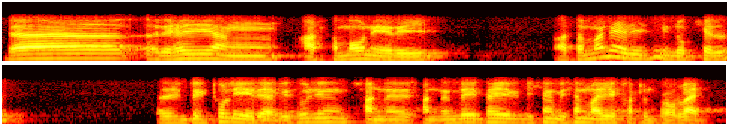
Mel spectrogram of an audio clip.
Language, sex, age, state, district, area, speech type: Bodo, male, 30-45, Assam, Chirang, rural, conversation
